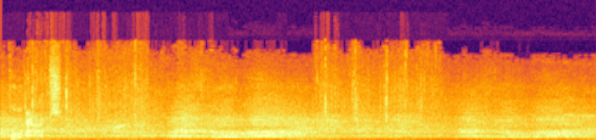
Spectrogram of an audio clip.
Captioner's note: crowd cheering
